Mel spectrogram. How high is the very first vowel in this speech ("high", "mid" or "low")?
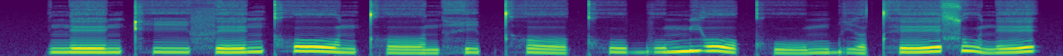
mid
